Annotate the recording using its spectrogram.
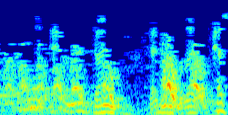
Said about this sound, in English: That pesky dog. Oh, well, I'll be. Look at that little dog go after Nemo.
